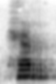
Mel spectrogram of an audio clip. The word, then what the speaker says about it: Herr: Si el interlocutor es un hombre, le van a decir señor Maya, o sea, Herr Maya. Y esta doble R del final de Herr muchas veces nos la comemos y entonces decimos, Herr.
